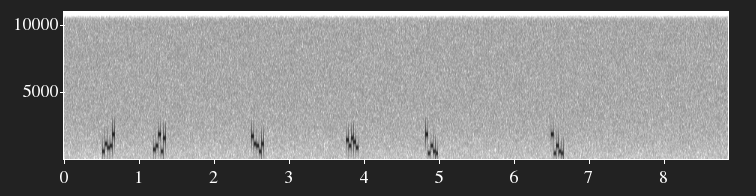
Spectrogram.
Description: Five-tone selective call (EIA), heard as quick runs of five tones, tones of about 30 ms. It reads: 04239 13907 84304 63752 99300 99300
